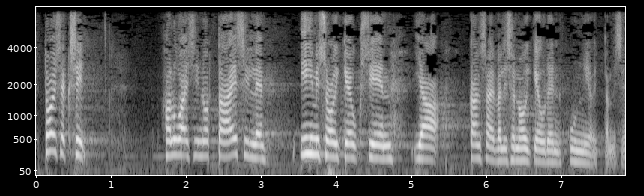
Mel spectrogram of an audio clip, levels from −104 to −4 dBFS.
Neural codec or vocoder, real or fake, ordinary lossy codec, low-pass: none; real; none; 7.2 kHz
